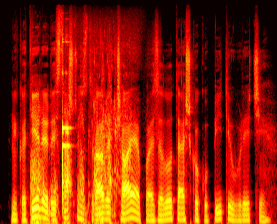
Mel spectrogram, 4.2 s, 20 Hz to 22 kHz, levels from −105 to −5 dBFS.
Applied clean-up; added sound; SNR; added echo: neural mask model RNNoise.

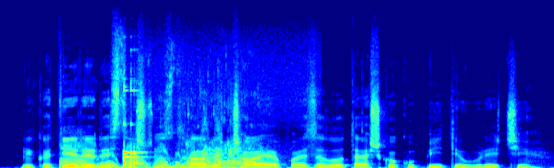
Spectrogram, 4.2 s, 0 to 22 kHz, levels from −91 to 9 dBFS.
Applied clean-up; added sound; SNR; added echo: none; Scratching (performance technique) + Dishes, pots, and pans / Chink, clink; -1 dB; none.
